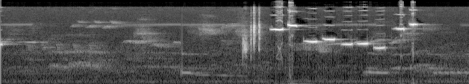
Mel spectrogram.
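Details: Brown-chested jungle flycatcher, Bali type, song used to stir another bird to sing: faint twittering at first, then a loud rapid series of clear whistled notes stepping downward.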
